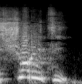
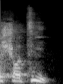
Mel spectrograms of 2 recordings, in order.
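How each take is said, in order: First: "surety" with an oo vowel and the ri sounded; correct pronunciation. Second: "shorty" with the middle syllable dropped and an aw vowel; mispronounced "shorty". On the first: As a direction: say "surety" as SHOO-ri-tee, three syllables. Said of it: "real pronunciation of that word". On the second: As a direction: say "shorty" as SHAW-tee, two syllables. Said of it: "but the real pronunciation". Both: Shown as a demonstration.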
